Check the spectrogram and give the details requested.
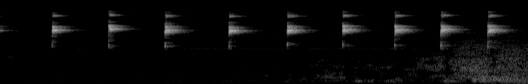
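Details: Lovebird 'ngekek' song: sharp, high, clipped chirps repeated roughly every half second at a steady beat, with a soft rustling noise rising near the end.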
